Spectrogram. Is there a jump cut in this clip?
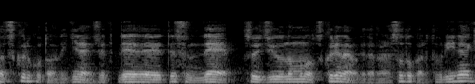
yes; 2 cuts; at 1.1 s, 2.4 s

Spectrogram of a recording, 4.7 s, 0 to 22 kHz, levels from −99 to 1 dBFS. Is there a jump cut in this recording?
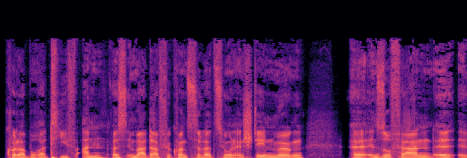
no; 0 cuts

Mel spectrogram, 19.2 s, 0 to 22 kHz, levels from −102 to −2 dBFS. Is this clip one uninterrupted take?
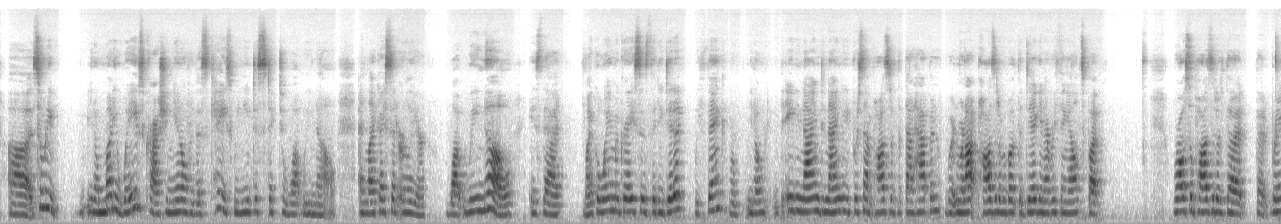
yes; 0 cuts

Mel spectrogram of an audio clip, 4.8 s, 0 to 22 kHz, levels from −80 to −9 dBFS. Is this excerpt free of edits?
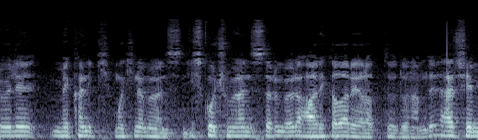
yes; 0 cuts

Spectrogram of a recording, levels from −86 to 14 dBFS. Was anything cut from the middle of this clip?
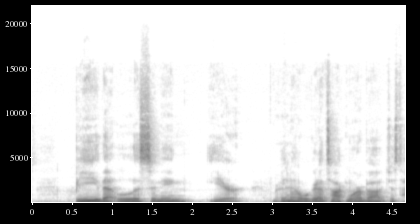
no; 0 cuts

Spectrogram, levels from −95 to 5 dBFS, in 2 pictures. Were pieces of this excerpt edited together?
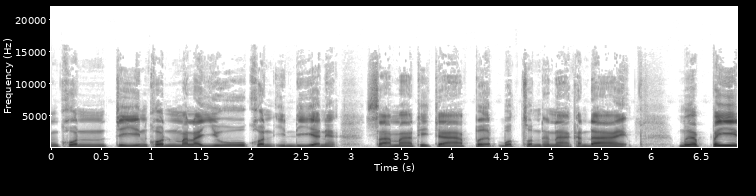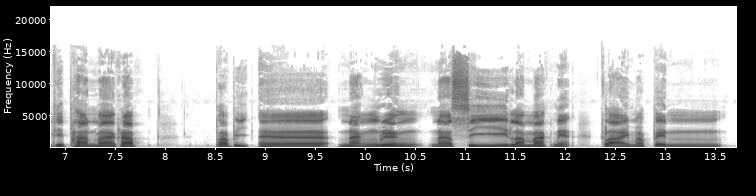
yes; 1 cut; at 10.6 s

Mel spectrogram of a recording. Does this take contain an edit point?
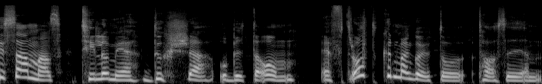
no; 0 cuts

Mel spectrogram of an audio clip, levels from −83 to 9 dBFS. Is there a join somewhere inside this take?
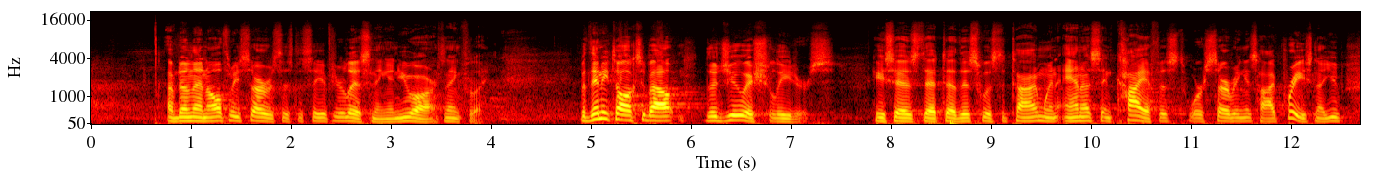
yes; 1 cut; at 7.8 s

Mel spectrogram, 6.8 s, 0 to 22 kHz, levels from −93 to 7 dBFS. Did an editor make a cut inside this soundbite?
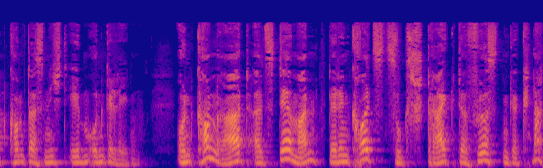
yes; 2 cuts; at 2.2 s, 4.1 s

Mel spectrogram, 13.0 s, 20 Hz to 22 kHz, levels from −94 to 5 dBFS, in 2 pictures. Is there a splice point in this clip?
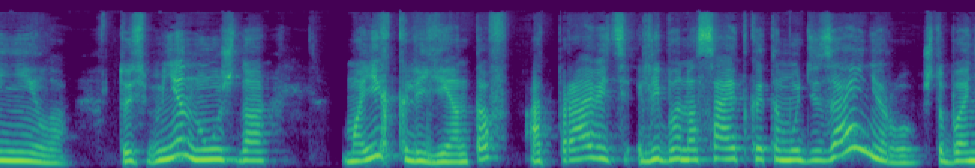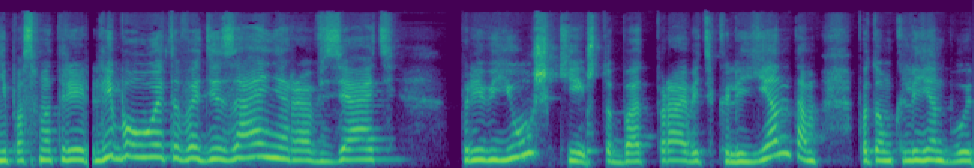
yes; 3 cuts; at 3.4 s, 7.1 s, 10.4 s

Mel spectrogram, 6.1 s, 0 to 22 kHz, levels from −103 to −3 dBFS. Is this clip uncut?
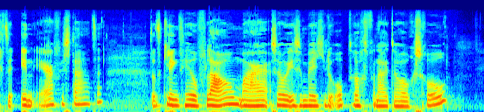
no; 2 cuts; at 1.9 s, 3.4 s

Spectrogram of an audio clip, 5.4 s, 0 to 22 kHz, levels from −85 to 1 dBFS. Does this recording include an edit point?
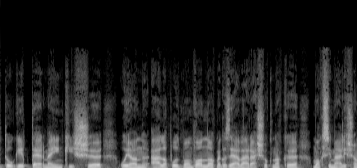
yes; 1 cut; at 3.2 s

